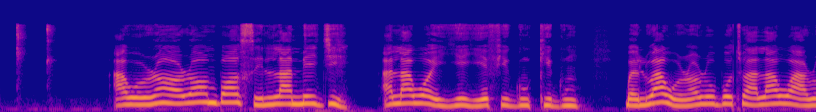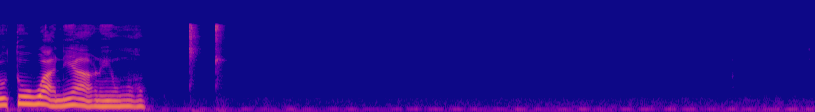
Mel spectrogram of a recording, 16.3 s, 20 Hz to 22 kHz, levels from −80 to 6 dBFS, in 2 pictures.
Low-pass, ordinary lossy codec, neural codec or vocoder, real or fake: 9.9 kHz; none; none; real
